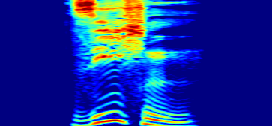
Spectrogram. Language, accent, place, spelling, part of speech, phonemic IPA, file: German, Germany, Berlin, siechen, verb / adjective, /ˈziːçən/, De-siechen.ogg
- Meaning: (verb) 1. to be very ill, bedridden for a long time, moribund 2. to be ill (in general); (adjective) inflection of siech: strong genitive masculine/neuter singular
